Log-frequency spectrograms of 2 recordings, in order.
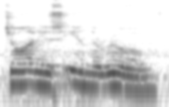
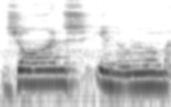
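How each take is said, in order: First: John is is said as two full words. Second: John is is contracted into one word. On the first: The speaker calls it wrong. "They don't say" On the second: The speaker calls it right. "They say"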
